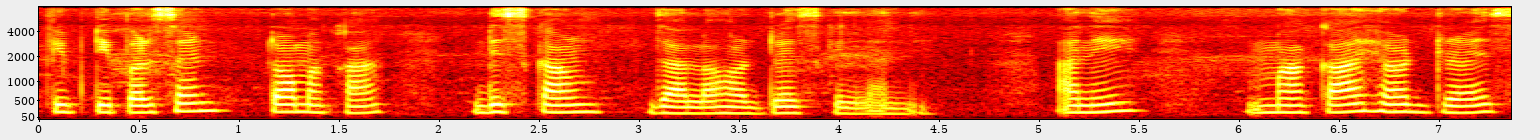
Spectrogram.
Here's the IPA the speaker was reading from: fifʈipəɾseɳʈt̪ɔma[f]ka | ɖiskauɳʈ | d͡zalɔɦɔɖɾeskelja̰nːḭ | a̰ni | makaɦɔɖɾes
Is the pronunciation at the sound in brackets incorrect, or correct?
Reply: incorrect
